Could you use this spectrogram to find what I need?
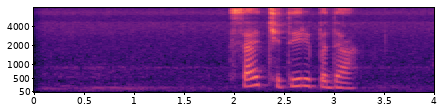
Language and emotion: Russian, neutral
